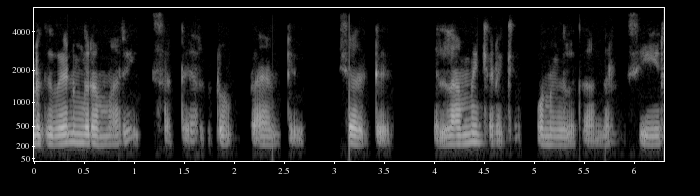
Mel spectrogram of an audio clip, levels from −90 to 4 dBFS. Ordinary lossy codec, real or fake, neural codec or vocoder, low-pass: none; fake; vocoder, 44.1 kHz, 128 mel bands every 256 samples, BigVGAN v2; 5.4 kHz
